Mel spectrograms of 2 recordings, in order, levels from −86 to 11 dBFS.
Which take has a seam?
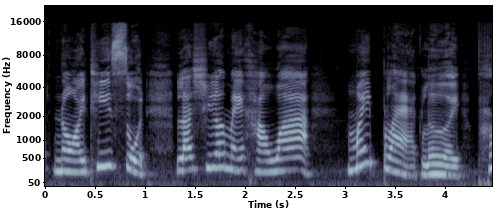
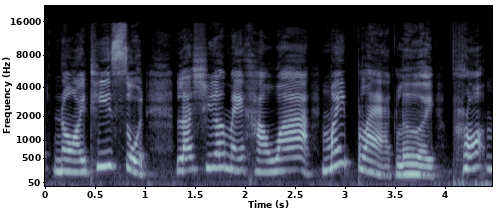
second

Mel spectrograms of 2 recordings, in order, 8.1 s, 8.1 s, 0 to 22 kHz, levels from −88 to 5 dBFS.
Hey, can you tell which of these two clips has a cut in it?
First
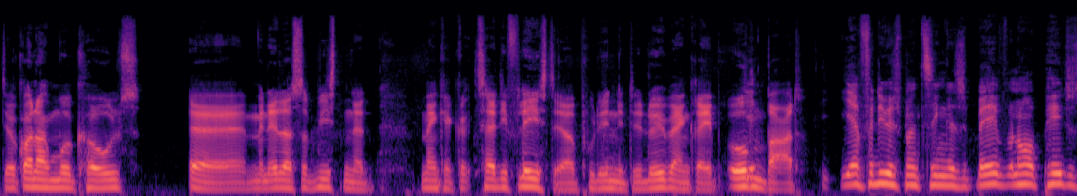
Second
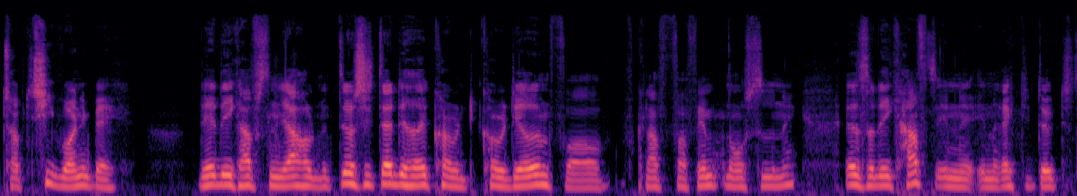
second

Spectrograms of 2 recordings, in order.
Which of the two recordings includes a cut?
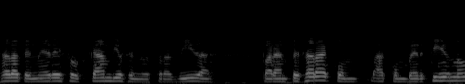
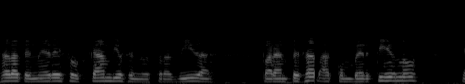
second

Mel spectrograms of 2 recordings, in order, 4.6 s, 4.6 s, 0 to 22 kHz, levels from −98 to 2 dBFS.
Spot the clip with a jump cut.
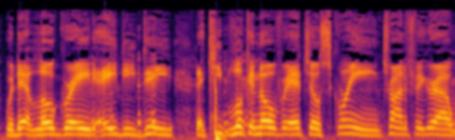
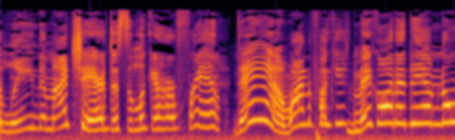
second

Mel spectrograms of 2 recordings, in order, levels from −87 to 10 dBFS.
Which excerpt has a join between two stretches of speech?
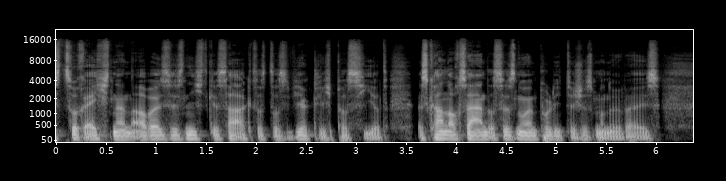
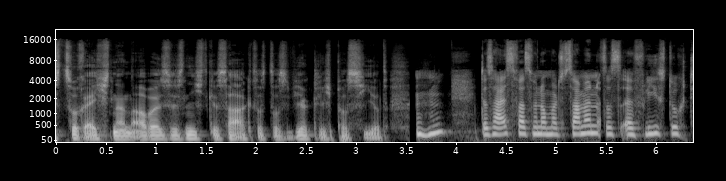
second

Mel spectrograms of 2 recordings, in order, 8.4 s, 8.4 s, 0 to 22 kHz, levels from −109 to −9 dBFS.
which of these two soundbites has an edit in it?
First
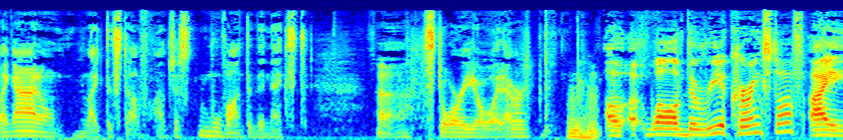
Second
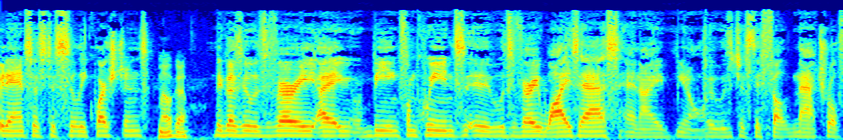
first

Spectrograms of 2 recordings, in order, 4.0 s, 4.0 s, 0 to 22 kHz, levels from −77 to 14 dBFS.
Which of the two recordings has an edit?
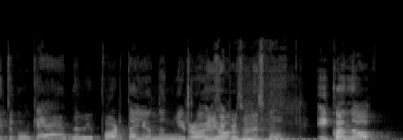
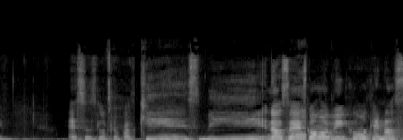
second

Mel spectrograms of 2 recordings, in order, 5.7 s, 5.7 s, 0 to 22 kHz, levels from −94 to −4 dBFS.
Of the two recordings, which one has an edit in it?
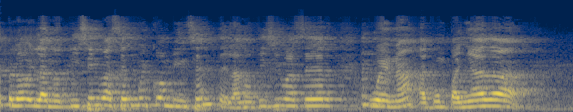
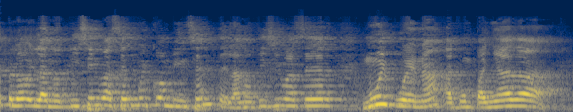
first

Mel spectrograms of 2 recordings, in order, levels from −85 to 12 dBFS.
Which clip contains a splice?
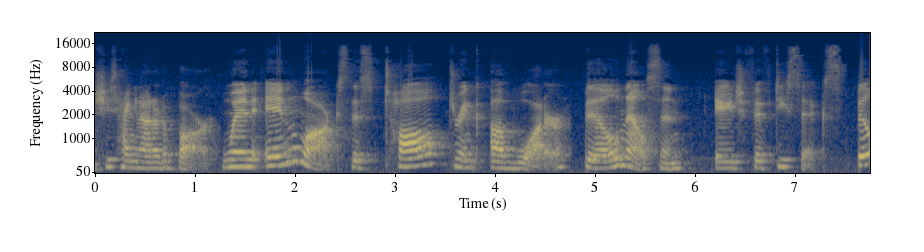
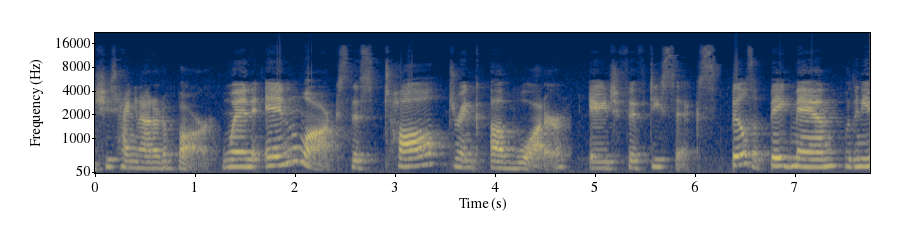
second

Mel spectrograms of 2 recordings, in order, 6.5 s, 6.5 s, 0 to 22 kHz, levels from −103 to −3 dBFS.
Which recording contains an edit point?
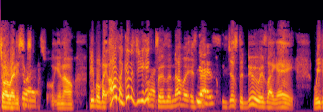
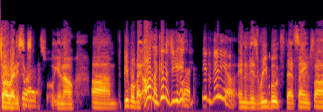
first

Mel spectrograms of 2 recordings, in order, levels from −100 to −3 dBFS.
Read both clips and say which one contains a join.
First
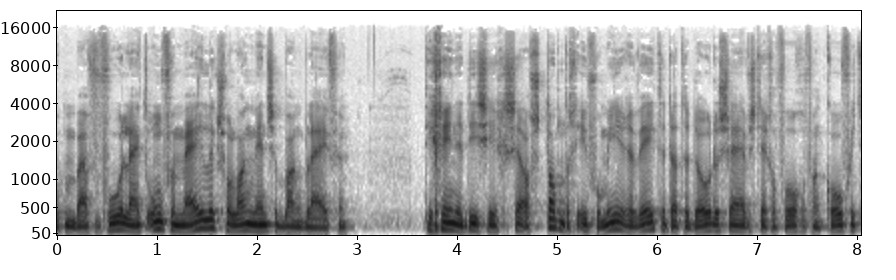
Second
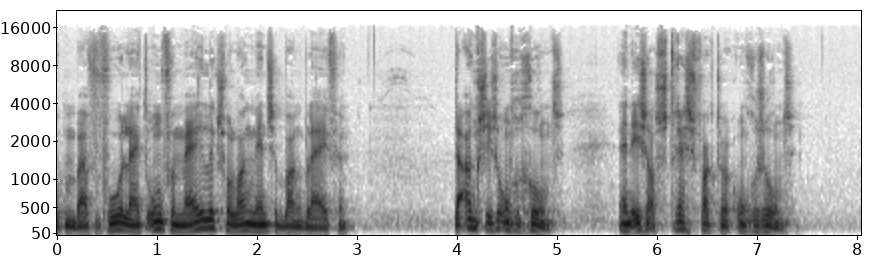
first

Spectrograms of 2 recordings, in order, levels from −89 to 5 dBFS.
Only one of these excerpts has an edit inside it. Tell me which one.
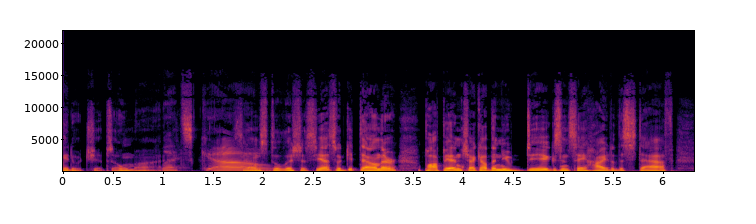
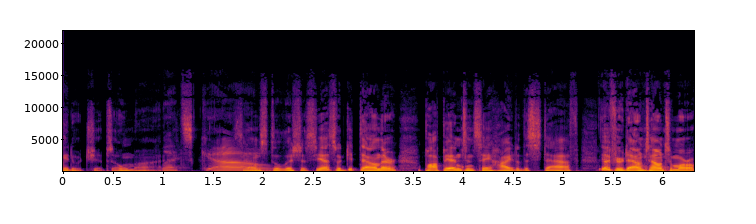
second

